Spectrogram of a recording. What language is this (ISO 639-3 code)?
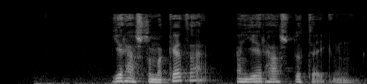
fry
